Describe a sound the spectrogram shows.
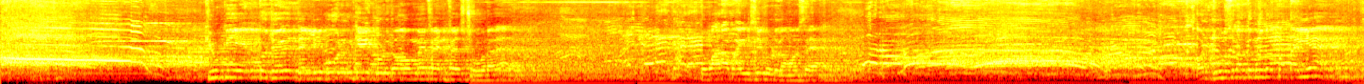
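Music plays loudly through loudspeakers.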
